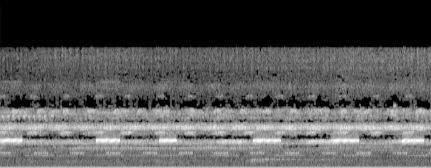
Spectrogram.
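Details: Evening crickets in a park giving a continuous high, shimmering trill punctuated by chirp pulses near once per second; a brief faint lower sweep appears midway amid soft background hum.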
